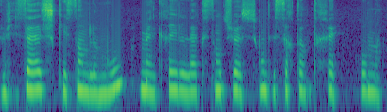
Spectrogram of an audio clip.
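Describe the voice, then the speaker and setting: A woman softly reading dictionary entries aloud, often slipping into an unvoiced whisper, word by word and unhurried. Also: on the high side, flat delivery.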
